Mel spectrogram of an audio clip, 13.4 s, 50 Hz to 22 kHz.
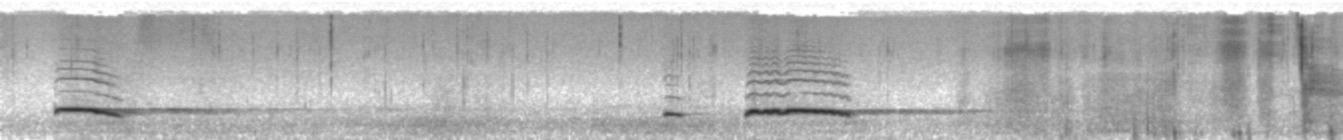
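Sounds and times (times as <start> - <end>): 
tawny owl hooting: 0.5 - 2.7, 6.6 - 9.6
quiet rustling: 1.5 - 7.3, 9.5 - 13.4.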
